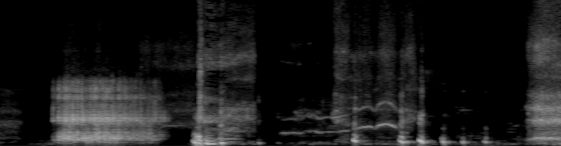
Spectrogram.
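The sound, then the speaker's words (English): A loud fart sound effect: a long raspy blast, then a wobbly squeak and a quick string of sputtering pops before another noisy burst at the end, without talking. “And a complete with sound effect.”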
